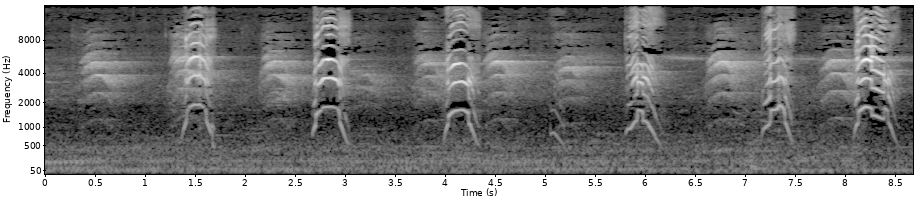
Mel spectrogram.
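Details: Newborn domestic kitten abandoned by the mother cat, calling again and again: about seven high, arching meows spaced roughly every second, some louder than others, over a low steady background.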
